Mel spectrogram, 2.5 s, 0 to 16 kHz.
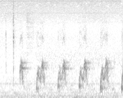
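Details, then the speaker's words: Fetal echocardiography, pulsed-wave Doppler with sample just below mitral valve in four-chamber view: regular paired whooshing pulses about 140 a minute, normal biphasic mitral inflow, E wave slightly lower velocity than A wave. "what we are seeing is the normal biphasic inflow pattern across the mitral valve you will see here that the e wave this early phase of filling is slightly lower velocity than the a wave"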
